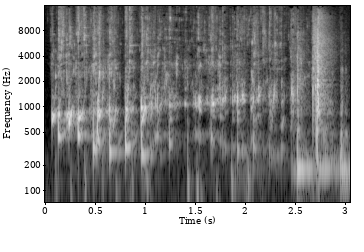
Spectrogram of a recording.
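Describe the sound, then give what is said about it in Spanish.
Non-potable water pours steadily from a tap, a continuous gushing splash with gurgling, shifting tones as it fills or drains, heard alone without any voices. “Te levantas y no puedes beber agua del grifo.”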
